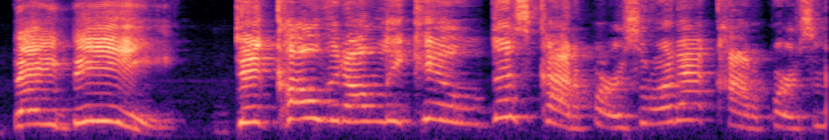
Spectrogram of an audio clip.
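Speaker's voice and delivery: rising exasperation. Real, not acted. Emphatic rhetorical challenge.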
